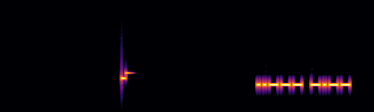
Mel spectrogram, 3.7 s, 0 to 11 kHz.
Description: Morse code, heard as a keyed tone, about 40 wpm, 700 Hz. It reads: 2Y
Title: Single-Letter Single-Number 40wpm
